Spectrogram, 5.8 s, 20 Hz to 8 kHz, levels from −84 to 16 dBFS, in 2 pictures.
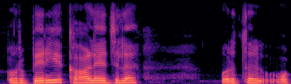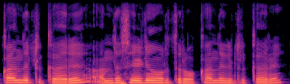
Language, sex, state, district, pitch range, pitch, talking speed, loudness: Tamil, male, Tamil Nadu, Namakkal, 180-200 Hz, 190 Hz, 95 wpm, -15 LUFS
